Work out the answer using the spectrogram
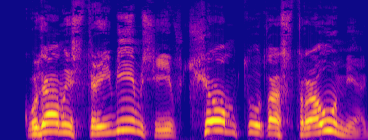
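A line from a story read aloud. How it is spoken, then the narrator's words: Loud shout. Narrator (Russian): громко прокричал поручик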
